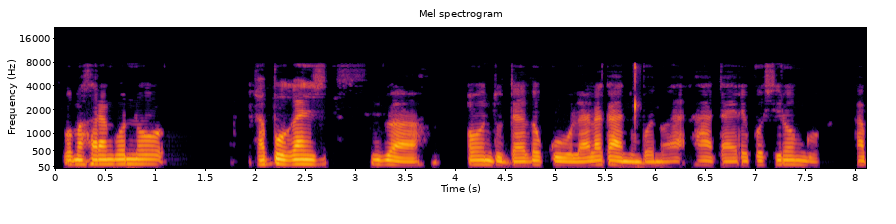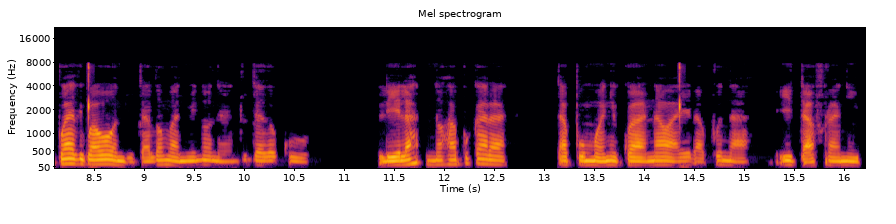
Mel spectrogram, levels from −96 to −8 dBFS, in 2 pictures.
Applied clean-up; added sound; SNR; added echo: classical method spectral subtraction.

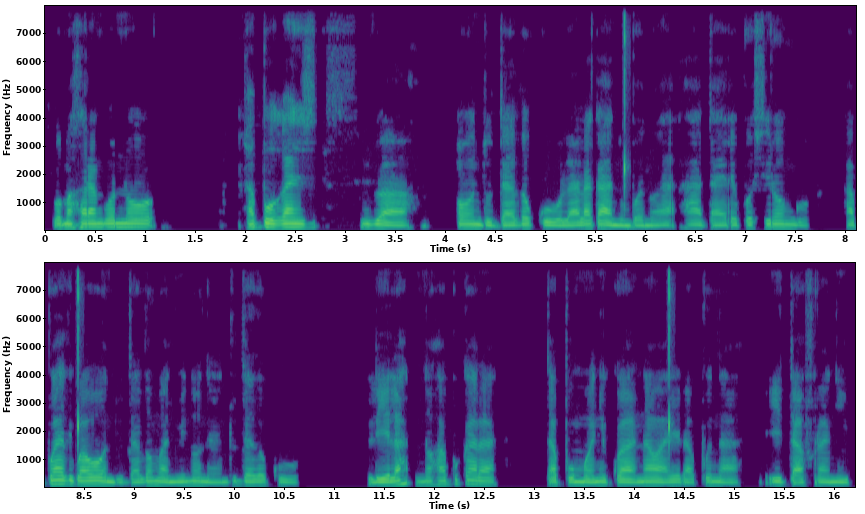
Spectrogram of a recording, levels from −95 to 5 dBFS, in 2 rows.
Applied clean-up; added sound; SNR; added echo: none; Finger snapping; 16 dB; none.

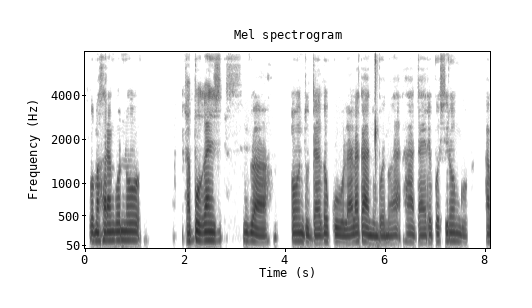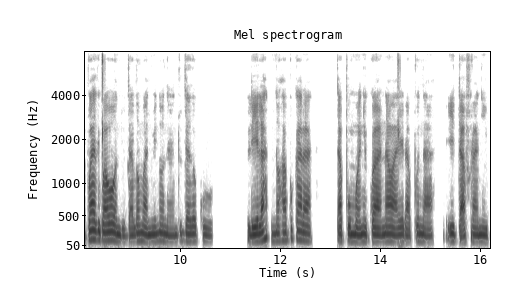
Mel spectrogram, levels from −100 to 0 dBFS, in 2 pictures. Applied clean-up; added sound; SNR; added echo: neural mask model RNNoise.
